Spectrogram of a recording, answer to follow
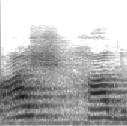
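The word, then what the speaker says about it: أشهد: বলুন হাদু আশহাদু আশহাদু আল্লা ইলাহা আশহাদু আল্লা ইলাহা ইল্লাল্লাহু ইল্লাল্লাহু ইল্লাল্লাহু ইল্লাল্লাহু ওয়া আশহাদু ওয়া আশহাদু এখানেও ওয়া আশহাদু সাধু বললে হবে না হাদু ওয়া আশহাদু আন্না ওয়া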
